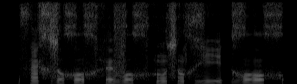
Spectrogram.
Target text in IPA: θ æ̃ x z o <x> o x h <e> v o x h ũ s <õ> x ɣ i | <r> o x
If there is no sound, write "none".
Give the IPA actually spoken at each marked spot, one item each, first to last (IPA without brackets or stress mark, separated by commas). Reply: x, ø, õ, ɣ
